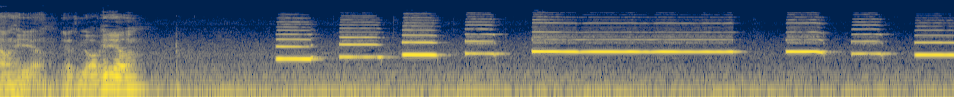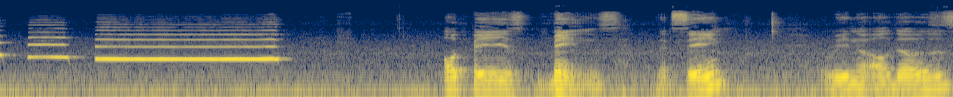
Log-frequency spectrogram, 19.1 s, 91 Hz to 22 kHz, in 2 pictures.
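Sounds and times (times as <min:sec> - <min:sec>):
recorder playing scale: 0:02.7 - 0:12.6.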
